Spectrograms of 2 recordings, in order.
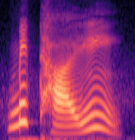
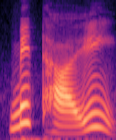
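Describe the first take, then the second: Both takes have the same delivery.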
